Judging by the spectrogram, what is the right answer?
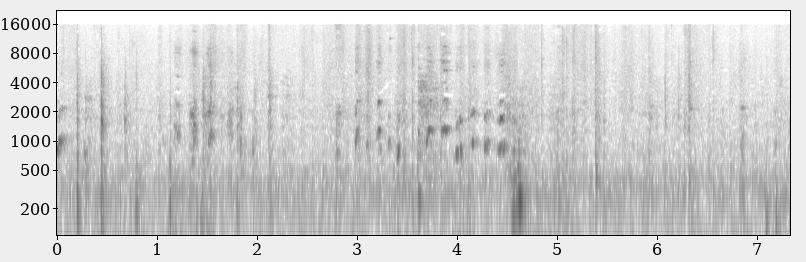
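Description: Young puppies lapping and smacking at wet mush in a stainless steel puppy saucer, with many small wet clicks, and a run of short high squeaks from a puppy about three to four and a half seconds in.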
